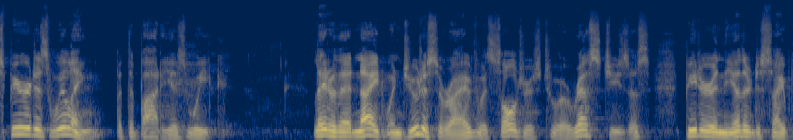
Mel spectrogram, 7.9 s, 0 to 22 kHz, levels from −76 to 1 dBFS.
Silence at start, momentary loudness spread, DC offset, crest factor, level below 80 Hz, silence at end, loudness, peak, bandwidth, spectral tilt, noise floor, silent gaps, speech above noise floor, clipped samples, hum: 0 s; 13 LU; under 0.1%; 20 dB; -66 dBFS; 0.05 s; -23 LUFS; -2 dBFS; 16.5 kHz; -6 dB/octave; -59 dBFS; none; 37 dB; under 0.1%; none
